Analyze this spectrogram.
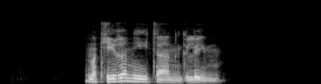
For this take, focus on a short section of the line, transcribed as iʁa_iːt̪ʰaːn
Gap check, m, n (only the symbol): n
